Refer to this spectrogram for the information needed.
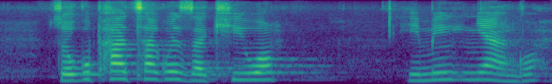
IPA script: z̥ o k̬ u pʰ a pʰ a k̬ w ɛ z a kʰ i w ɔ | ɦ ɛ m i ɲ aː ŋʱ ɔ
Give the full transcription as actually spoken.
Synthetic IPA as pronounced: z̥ o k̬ u pʰ a tʰ a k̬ w ɛ z a kʰ i w ɔ | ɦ i m i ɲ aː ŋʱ ɔ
